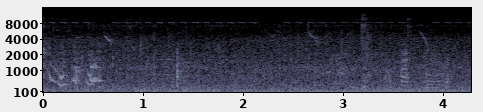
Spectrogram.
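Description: Country chickens (native village fowl) cluck in a farm setting, with a few short clucks near the start and faint calls later over a constant low background hum.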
